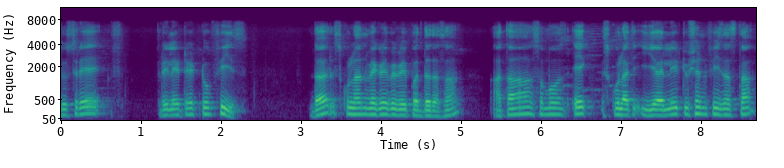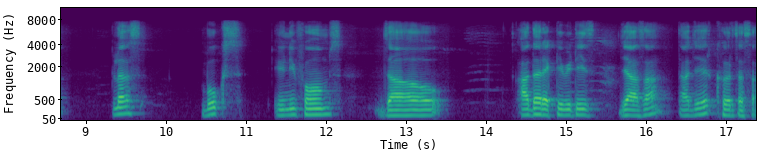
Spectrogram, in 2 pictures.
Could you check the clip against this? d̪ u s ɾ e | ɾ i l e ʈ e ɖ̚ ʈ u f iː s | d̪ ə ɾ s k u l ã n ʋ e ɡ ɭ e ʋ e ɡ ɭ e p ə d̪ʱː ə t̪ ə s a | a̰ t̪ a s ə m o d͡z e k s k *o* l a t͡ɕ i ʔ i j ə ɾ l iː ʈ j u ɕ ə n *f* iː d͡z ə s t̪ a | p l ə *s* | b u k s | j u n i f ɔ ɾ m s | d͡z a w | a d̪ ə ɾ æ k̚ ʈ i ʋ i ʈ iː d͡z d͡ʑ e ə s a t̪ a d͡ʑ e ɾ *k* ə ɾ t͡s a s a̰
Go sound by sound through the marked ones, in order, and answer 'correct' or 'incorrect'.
incorrect: u, correct, correct, incorrect: kʰ

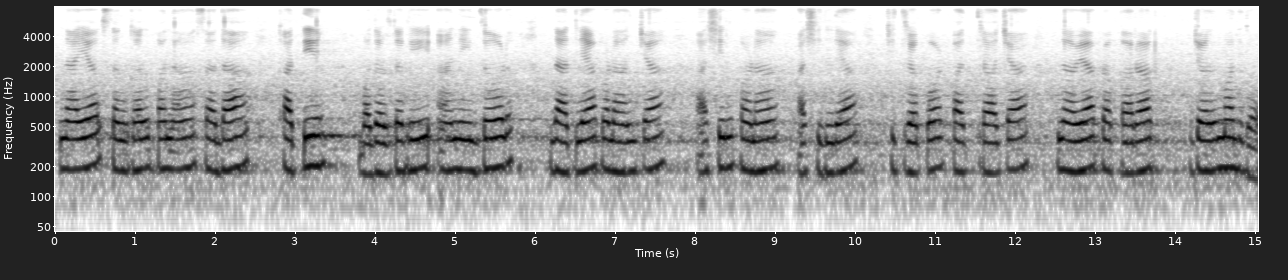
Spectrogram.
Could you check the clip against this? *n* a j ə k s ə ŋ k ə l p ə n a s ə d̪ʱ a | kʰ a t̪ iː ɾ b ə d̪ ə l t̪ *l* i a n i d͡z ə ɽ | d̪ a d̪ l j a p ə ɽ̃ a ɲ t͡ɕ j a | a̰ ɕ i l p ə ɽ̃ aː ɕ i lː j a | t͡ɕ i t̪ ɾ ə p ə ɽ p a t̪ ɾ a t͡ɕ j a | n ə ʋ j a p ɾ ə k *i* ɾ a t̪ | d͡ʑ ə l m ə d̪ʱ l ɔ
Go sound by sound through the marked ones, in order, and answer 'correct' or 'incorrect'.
correct, correct, incorrect: a

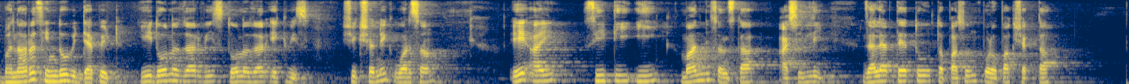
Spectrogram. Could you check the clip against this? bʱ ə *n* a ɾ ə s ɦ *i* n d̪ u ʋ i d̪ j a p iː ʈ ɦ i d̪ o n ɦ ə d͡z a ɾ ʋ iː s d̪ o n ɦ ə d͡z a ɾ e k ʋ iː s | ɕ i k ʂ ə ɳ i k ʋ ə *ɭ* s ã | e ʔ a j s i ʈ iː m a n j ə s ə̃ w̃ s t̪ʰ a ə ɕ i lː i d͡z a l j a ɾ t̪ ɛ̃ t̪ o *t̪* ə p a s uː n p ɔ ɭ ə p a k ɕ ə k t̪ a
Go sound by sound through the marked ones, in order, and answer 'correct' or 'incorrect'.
correct, correct, incorrect: ɾ, correct

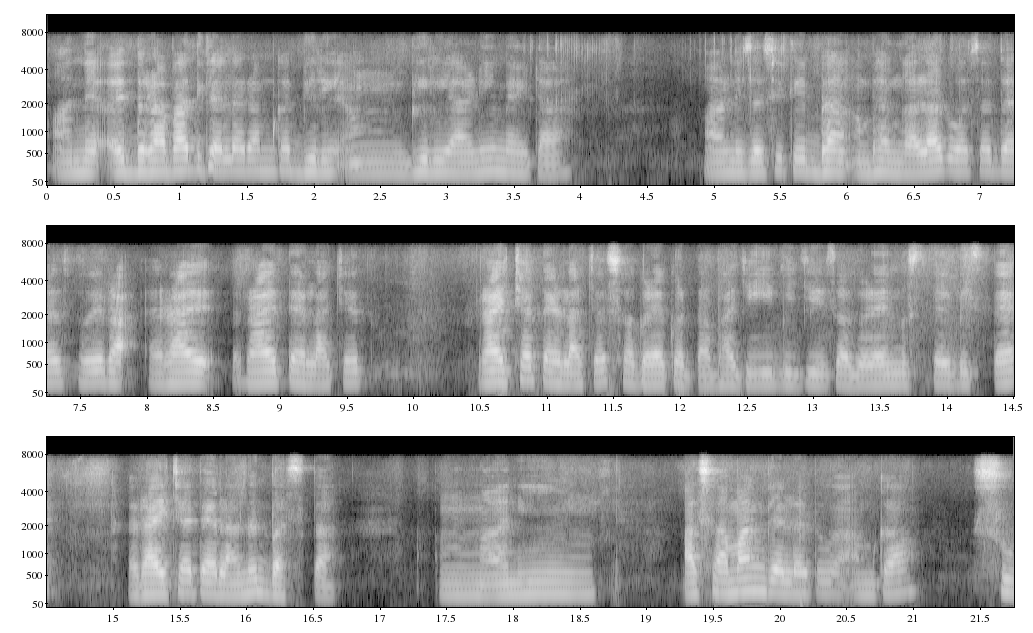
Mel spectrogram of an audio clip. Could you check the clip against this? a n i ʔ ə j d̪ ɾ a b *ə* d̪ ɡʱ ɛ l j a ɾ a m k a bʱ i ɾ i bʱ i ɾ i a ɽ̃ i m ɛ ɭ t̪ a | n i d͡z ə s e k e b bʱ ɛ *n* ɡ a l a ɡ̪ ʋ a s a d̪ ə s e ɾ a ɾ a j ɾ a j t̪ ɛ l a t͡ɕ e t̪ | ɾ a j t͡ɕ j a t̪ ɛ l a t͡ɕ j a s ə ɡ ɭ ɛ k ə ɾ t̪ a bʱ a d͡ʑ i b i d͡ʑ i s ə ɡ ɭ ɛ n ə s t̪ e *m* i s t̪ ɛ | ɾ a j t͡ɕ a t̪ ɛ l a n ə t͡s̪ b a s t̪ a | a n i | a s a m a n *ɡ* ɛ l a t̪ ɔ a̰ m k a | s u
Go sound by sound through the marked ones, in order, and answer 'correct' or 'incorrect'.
incorrect: a, incorrect: ŋ, incorrect: b, correct

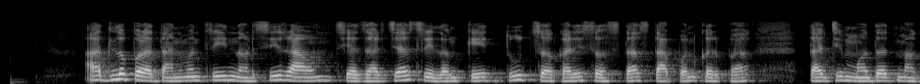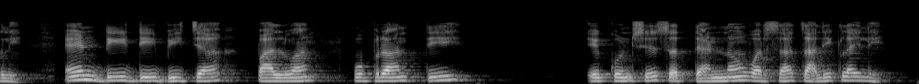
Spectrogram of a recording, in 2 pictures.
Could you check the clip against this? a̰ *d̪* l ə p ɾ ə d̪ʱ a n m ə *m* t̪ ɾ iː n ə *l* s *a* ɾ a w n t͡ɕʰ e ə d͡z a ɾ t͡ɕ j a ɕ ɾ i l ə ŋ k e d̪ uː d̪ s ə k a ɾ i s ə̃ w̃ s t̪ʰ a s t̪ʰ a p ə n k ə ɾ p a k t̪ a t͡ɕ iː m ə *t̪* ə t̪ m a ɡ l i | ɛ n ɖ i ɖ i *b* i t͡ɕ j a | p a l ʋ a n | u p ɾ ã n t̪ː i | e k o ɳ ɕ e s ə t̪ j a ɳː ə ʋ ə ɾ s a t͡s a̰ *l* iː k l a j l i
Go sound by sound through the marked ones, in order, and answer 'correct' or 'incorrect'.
correct, incorrect: n, incorrect: ɽ, incorrect: i, incorrect: d̪, correct, correct

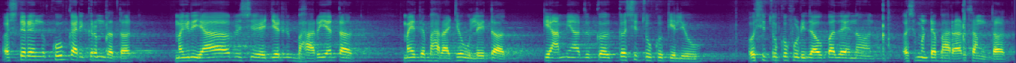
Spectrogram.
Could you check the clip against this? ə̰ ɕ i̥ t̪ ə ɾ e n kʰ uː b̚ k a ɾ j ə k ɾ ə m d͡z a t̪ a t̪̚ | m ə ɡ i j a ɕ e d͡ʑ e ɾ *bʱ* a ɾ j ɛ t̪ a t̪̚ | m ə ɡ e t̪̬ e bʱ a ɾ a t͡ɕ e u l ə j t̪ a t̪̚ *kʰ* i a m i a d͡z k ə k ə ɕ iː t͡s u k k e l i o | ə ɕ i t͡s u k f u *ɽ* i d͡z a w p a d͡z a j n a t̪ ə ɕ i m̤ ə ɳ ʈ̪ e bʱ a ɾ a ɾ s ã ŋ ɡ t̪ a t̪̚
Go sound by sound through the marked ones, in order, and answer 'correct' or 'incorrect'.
correct, incorrect: k, correct

